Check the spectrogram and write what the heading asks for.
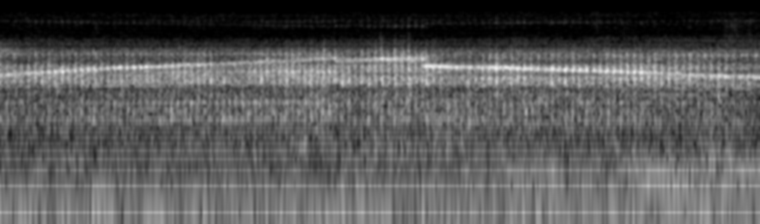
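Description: Model diesel locomotive running: a high whine that rises slowly in pitch for about four seconds, then drops and falls again, over a fast light rattle.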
